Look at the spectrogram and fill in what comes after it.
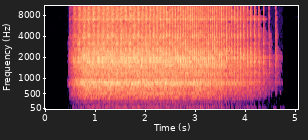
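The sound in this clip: A prize wheel is spun, its pointer rattling off a rapid run of clicks that blur into a buzzing ratchet. Toward the end the clicks slow into distinct ticks before the wheel stops, about four seconds in all, with no talk.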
